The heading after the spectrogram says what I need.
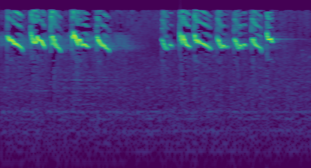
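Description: A white-eye sings two quick bursts of high, thin, down-slurred chirps, five or six notes each, over a faint low hum.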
